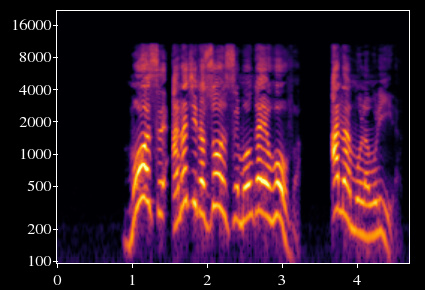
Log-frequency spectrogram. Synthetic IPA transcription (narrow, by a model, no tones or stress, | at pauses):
mɔsɛʔanat͡ʃitazɔnsɛmɔŋɡajɛɦɔva̰ | anamulamulḭːɾa̰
